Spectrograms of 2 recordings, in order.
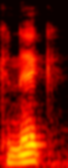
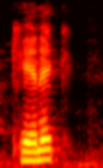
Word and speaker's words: Canik: I was thinking about possibly going CZ, or I believe you pronounce it Canik, C-A-N, Canik, something like that.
